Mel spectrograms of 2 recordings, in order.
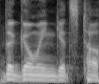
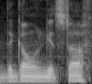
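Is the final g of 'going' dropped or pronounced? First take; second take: pronounced; dropped. First: The final g of going is pronounced. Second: The final g of going is dropped. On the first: "instead of saying" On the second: "We just slap that G off"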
